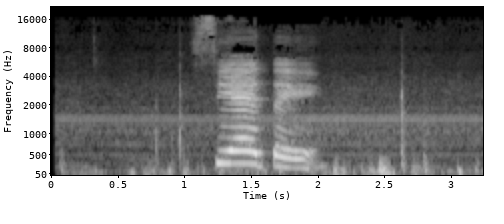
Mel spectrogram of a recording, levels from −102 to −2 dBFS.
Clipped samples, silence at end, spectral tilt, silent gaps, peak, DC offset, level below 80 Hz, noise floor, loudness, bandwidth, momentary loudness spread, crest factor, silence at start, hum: under 0.1%; 0.05 s; -5 dB/octave; none; -6 dBFS; under 0.1%; -46 dBFS; -48 dBFS; -21 LUFS; 16.5 kHz; 24 LU; 18 dB; 0.05 s; none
